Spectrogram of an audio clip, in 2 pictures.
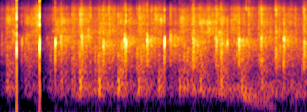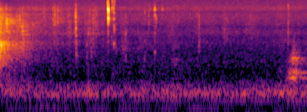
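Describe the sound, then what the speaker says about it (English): Applause for Star Award winners at a public library board of trustees meeting, a modest burst of clapping from a small room that lasts about four seconds, then fades to quiet room noise. "A round of applause for our Star Award winners."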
